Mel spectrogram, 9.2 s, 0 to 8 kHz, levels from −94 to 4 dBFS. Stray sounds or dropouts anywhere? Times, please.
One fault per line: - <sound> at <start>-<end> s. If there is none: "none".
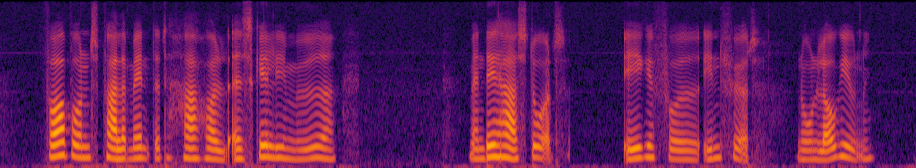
none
